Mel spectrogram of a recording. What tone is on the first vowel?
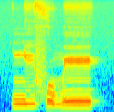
high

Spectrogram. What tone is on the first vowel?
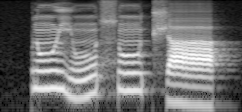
high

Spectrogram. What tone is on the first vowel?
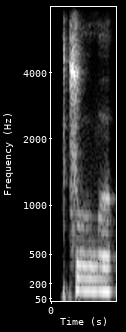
high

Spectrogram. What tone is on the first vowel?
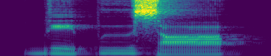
falling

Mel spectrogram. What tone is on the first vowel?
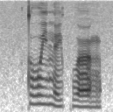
high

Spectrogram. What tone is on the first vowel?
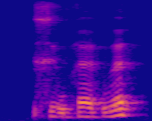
low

